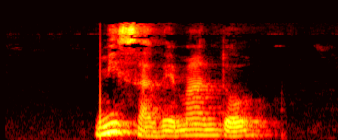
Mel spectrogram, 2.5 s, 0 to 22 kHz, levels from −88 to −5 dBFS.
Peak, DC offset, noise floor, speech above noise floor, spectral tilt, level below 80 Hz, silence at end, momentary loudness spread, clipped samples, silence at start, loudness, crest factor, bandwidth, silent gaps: 0 dBFS; under 0.1%; -70 dBFS; 49 dB; -3.5 dB/octave; -62 dBFS; 0.55 s; 13 LU; under 0.1%; 0.7 s; -20 LUFS; 24 dB; 11.5 kHz; none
